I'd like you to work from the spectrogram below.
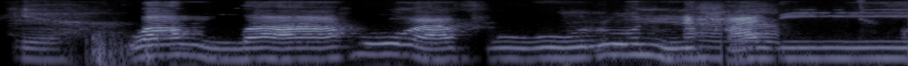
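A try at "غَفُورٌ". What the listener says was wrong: Ra itu tebalkan, jangan ra. Wallahu ghafurun gha.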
